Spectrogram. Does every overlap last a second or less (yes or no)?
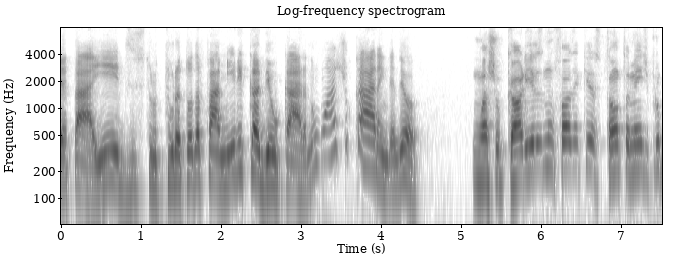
yes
